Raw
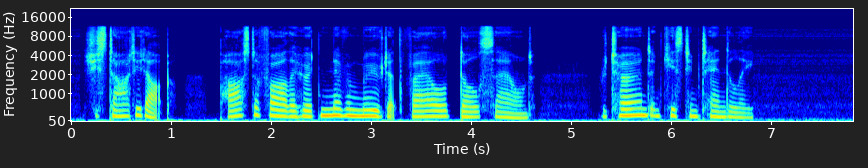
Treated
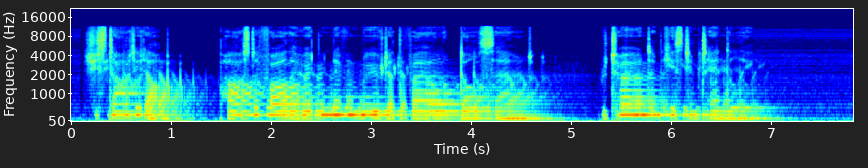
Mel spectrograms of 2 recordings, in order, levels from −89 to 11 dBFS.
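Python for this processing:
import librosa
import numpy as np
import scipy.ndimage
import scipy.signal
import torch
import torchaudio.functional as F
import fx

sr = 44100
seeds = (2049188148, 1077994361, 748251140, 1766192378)

p1 = fx.peak_eq(x, sr, hz=170.0, db=6.0, octaves=0.55)
p2 = p1 + fx.echo_bbd(p1, sr, ms=127, stages=2048, feedback_pct=35, wet_db=-5.5, dry=0)
p3 = fx.robotise(p2, sr, hz=126.0)
y = F.gain(torch.from_numpy(p3), 7.5).numpy()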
